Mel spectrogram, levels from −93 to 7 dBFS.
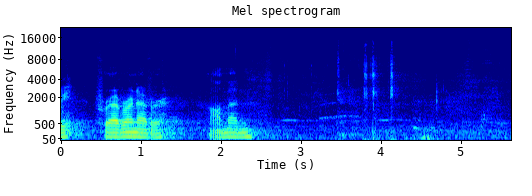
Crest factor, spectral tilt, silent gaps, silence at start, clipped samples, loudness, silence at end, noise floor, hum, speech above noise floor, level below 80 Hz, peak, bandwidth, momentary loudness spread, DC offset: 22 dB; -7.5 dB/octave; none; 0 s; under 0.1%; -43 LUFS; 0.05 s; -67 dBFS; none; 26 dB; -68 dBFS; -24 dBFS; 15 kHz; 25 LU; under 0.1%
